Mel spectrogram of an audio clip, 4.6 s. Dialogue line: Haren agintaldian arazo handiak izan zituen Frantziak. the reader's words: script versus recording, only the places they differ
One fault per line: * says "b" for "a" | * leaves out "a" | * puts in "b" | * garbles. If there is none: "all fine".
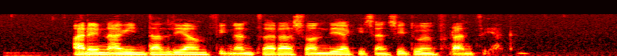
* puts in "finantza"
